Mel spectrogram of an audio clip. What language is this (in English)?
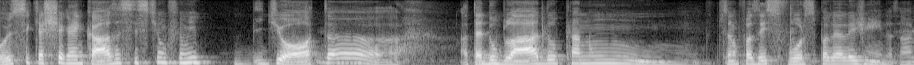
Portuguese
